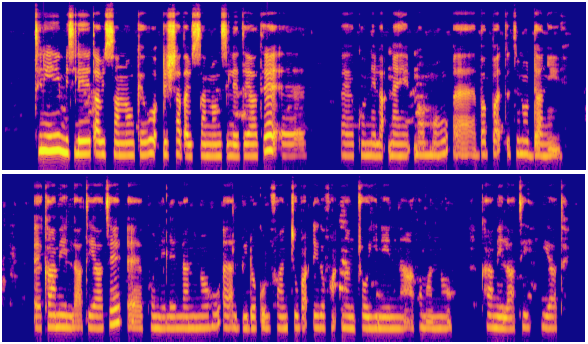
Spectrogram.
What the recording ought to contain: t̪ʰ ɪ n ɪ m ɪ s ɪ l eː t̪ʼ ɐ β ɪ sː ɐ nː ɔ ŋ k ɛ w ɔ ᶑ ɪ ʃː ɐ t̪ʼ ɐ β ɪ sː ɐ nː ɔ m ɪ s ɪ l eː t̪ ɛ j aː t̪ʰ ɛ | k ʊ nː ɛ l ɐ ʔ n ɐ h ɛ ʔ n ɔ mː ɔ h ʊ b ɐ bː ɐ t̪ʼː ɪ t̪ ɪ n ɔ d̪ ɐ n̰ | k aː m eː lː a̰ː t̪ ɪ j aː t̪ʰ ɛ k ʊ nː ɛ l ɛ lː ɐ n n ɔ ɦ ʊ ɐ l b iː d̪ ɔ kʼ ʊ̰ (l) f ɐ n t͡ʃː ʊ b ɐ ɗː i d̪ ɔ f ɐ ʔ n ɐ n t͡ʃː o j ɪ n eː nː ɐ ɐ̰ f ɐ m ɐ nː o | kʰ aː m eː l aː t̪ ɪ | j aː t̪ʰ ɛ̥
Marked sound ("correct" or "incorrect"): correct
